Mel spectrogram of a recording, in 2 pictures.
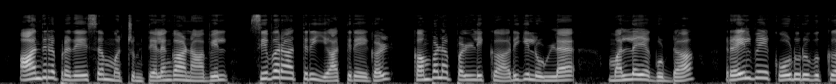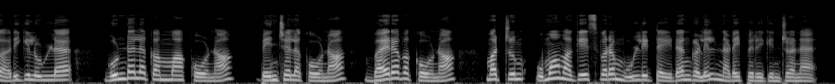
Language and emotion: Tamil, neutral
